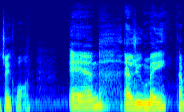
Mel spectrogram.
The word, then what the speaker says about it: J'Qwan: And that's how we landed on pronounced jaquin.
